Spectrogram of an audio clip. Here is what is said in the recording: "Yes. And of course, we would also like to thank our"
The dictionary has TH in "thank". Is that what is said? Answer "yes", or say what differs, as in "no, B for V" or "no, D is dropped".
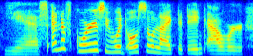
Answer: no, T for TH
